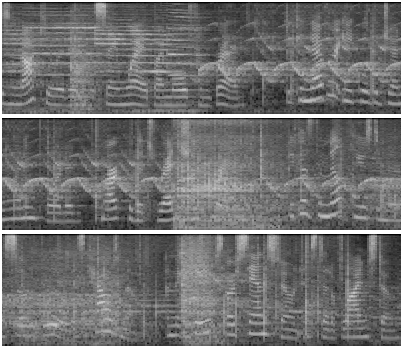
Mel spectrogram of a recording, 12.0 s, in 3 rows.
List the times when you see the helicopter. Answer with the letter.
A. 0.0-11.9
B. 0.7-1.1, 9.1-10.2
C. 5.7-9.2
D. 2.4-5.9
C.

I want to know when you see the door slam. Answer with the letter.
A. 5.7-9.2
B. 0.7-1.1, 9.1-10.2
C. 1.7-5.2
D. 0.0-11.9
B.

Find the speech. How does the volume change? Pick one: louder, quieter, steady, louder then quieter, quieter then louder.
steady.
